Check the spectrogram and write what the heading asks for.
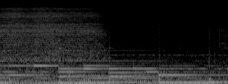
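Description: Soft background music with held chords, over which a breathy hiss of air passes through the mouth and throat during the first second and then stops: an attempted snore that comes out as plain breath with no snoring rattle, the jaw held forward by a positioning gauge.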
